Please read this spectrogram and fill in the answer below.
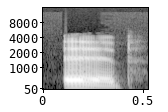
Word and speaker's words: herb: herb correctly you see up until the 19th century here in Britain herb was pronounced without the H it was pronounced herb obviously there isn't the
